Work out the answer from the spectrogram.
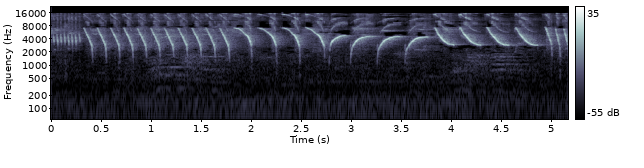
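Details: Canary, F1YS type, delivering a long, fast and clear song: a rapid series of sharp downslurred whistles that slow into broader swooping notes, then a quick high trill again.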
